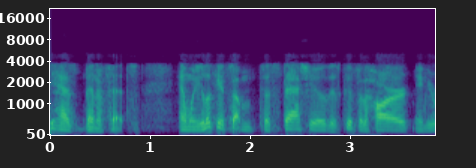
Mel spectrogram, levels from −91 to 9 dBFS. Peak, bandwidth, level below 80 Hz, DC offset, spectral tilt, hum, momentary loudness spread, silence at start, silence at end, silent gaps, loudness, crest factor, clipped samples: -6 dBFS; 5.2 kHz; -76 dBFS; under 0.1%; -8.5 dB/octave; none; 10 LU; 0 s; 0 s; none; -26 LUFS; 20 dB; under 0.1%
